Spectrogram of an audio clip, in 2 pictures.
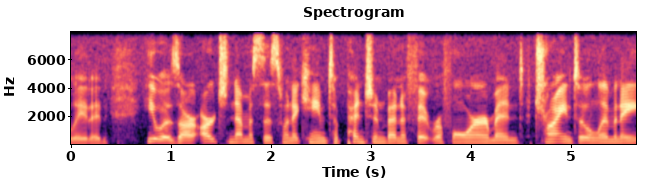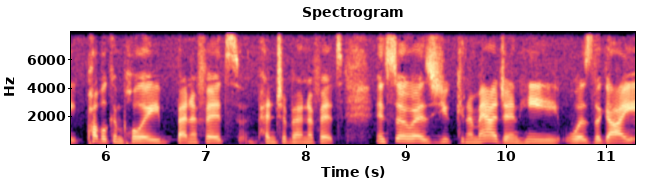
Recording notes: This episode was recorded live at the MPFFU Education Seminar that took place at the Suburban Showplace in Novi, Michigan.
